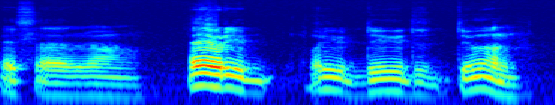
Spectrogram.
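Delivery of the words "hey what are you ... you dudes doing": casual, friendly buddy-style call. Quoting buddies from down the hall greeting the speaker's group: retelling it very slowly. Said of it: "I have to say that very slowly".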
